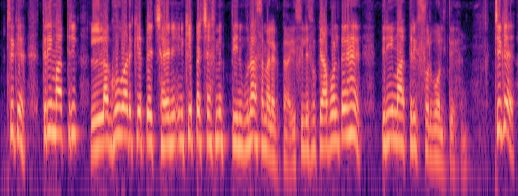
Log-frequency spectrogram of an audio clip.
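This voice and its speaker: A man's voice: high voice, a little mellow, dry recording. A male teacher giving a board lesson, asking questions and answering them himself, with playful storytelling. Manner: call-and-response questioning, playful storytelling about letters. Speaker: Hindi teacher.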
